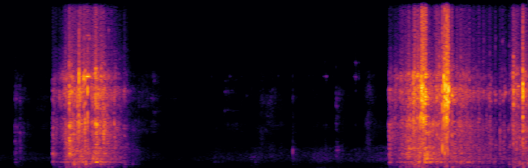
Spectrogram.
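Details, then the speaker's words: Older edger small engine with a McLane carburetor, after replacing the carb diaphragm and swapping a non-resistor spark plug for a resistor plug to cure a slight miss. A short burst, then a crisp, even beat with no misses: normal running. "spark plug and that did it. She sounds a whole lot better. now."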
